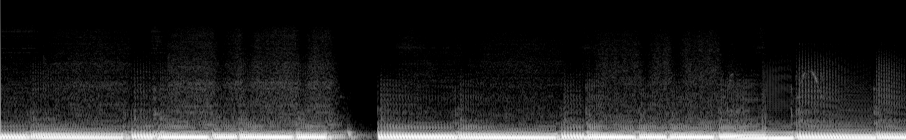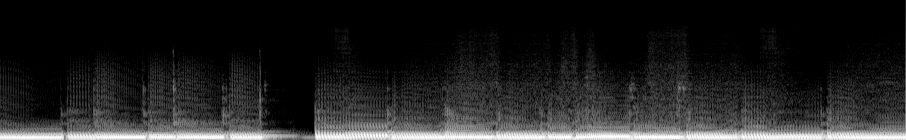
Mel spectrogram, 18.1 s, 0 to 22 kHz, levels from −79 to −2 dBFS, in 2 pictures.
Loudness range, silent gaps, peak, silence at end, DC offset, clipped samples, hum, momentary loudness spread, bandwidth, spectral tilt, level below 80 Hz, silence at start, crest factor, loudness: 2 LU; none; 0 dBFS; 0 s; under 0.1%; under 0.1%; none; 3 LU; 0.9 kHz; -12.5 dB/octave; -10 dBFS; 0 s; 6 dB; -8 LUFS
